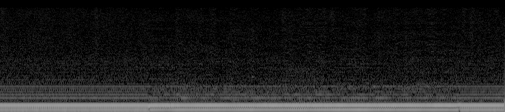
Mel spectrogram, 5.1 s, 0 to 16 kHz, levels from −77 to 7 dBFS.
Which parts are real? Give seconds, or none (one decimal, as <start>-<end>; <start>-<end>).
0.0-1.5; 4.6-5.1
